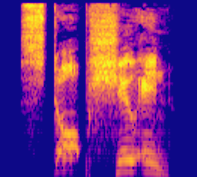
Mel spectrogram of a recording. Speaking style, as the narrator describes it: he shouted

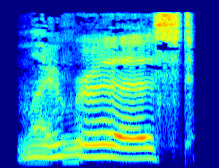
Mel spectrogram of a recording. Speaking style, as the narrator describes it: Mark moaned from nearby

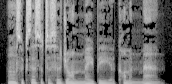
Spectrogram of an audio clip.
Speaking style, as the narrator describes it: he said softly

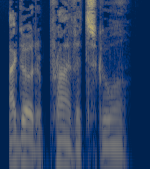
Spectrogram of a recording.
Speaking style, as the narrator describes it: the girl said dryly

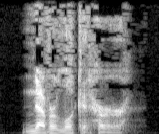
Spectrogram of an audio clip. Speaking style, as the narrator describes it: Ash growled

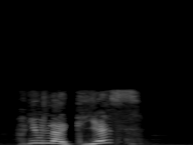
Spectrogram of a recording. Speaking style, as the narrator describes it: I laugh

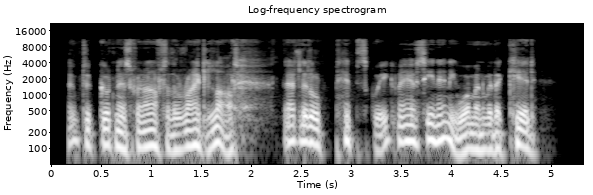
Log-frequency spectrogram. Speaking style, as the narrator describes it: The commander murmured to himself

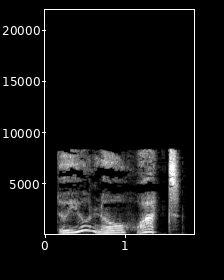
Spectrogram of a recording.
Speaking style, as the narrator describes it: She whispered to Precious

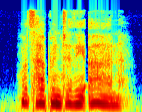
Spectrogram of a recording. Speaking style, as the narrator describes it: whisper, as if it's too harsh to say out loud

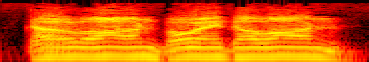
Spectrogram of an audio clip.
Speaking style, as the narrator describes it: grumbled Einhaus

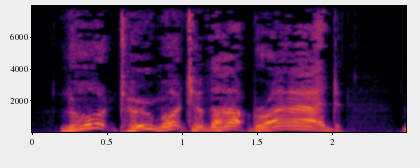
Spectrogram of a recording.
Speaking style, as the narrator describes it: Norbert roared greedily

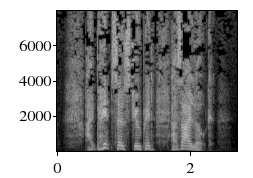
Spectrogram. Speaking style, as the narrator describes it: he panted

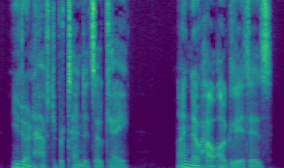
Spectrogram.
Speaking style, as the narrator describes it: she said sadly

